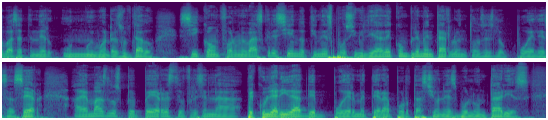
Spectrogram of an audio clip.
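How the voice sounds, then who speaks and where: Mexican man, 30s, mellow low-bright timbre, dry close sound; earnest financial advisor type. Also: brisk, no echo. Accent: Mexican Spanish. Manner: earnest, advising, builds to emphatic points. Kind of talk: explanatory interview talk.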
